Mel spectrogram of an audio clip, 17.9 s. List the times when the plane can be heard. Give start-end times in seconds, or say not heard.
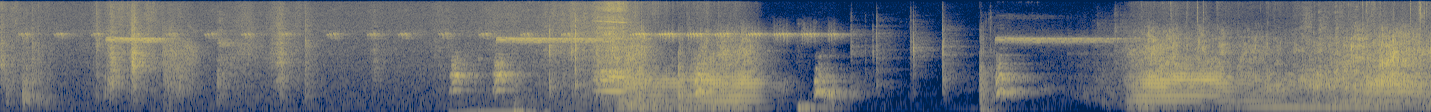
7.4-9.6, 14.1-17.8.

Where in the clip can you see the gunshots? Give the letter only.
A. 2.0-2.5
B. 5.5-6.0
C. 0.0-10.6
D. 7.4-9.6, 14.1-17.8
A.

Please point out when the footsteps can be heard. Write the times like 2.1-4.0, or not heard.
not heard.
